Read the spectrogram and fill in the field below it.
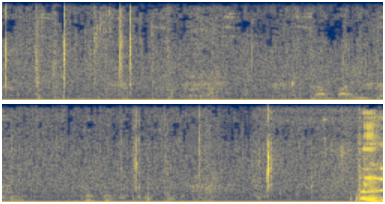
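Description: Horse hooves thud on a dirt trail.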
